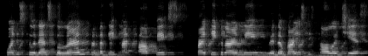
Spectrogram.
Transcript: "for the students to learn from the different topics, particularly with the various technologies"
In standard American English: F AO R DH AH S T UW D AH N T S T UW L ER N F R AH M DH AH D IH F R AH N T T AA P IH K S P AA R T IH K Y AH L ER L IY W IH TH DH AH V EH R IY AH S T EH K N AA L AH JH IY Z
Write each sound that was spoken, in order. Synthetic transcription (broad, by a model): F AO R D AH S T UW D AH N T S T UW L ER N F R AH M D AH D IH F R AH N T T AA P IH K S P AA R T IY K Y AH L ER L IY W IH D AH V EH R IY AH S T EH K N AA L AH JH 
